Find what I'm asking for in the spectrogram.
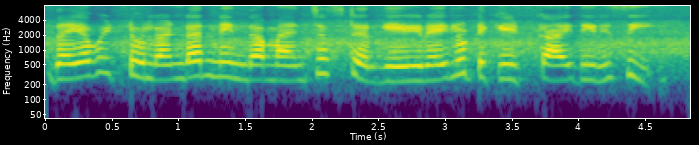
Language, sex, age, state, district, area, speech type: Kannada, female, 30-45, Karnataka, Shimoga, rural, read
